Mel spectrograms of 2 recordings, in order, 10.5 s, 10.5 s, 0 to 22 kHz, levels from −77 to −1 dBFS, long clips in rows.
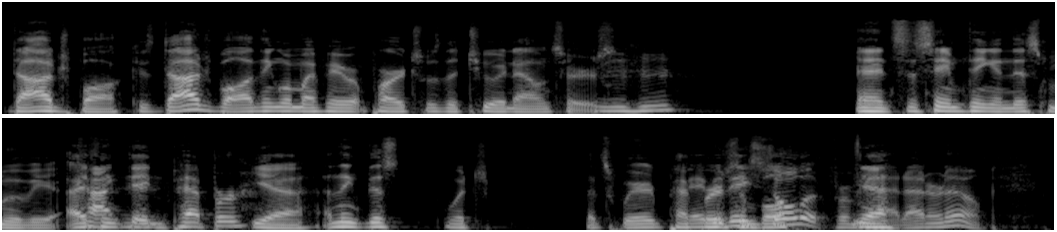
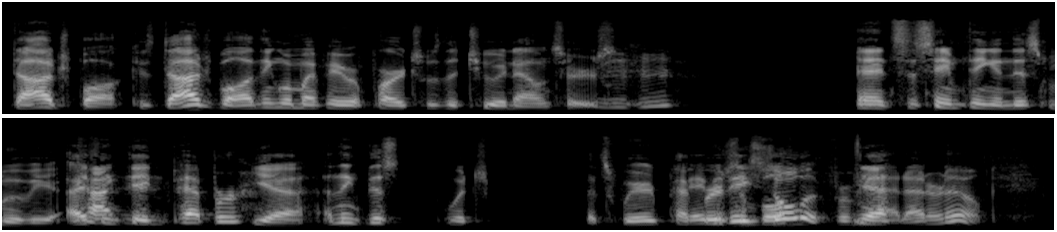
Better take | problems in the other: first | thin; very; fading below 350 Hz

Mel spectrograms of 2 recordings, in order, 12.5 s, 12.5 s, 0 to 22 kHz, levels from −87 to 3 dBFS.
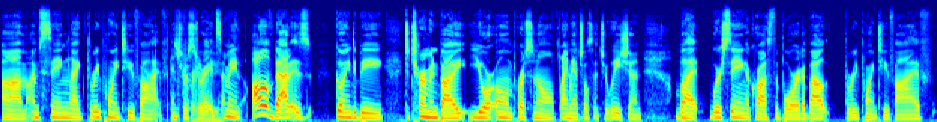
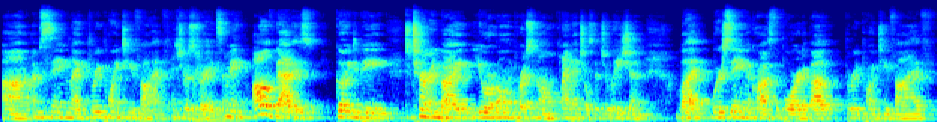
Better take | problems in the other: first | room echo; noticeable; dies away in 0.6 s // off-mic speech; far

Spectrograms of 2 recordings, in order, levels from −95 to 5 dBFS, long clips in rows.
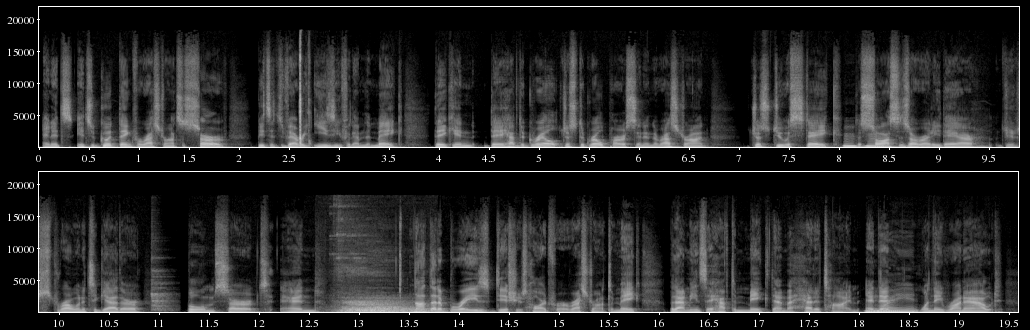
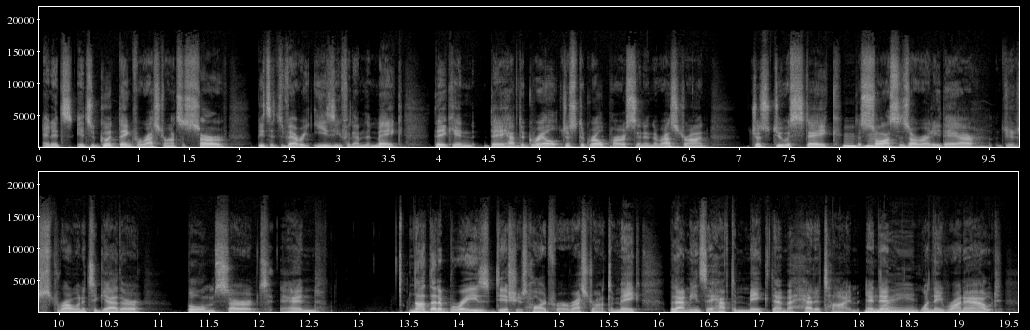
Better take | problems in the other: second | keyboard typing; very faint; at 2.5 s; peak 1 dB above the speech // clattering dishes; faint; at 11 s; peak 15 dB below the speech // dog barking; loud; from 13 to 14 s; peak 4 dB above the speech

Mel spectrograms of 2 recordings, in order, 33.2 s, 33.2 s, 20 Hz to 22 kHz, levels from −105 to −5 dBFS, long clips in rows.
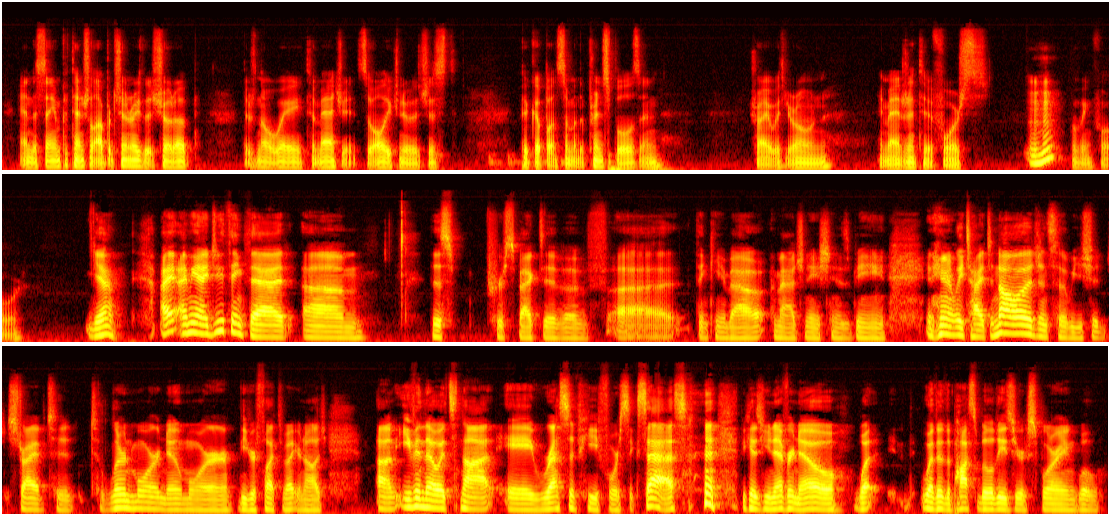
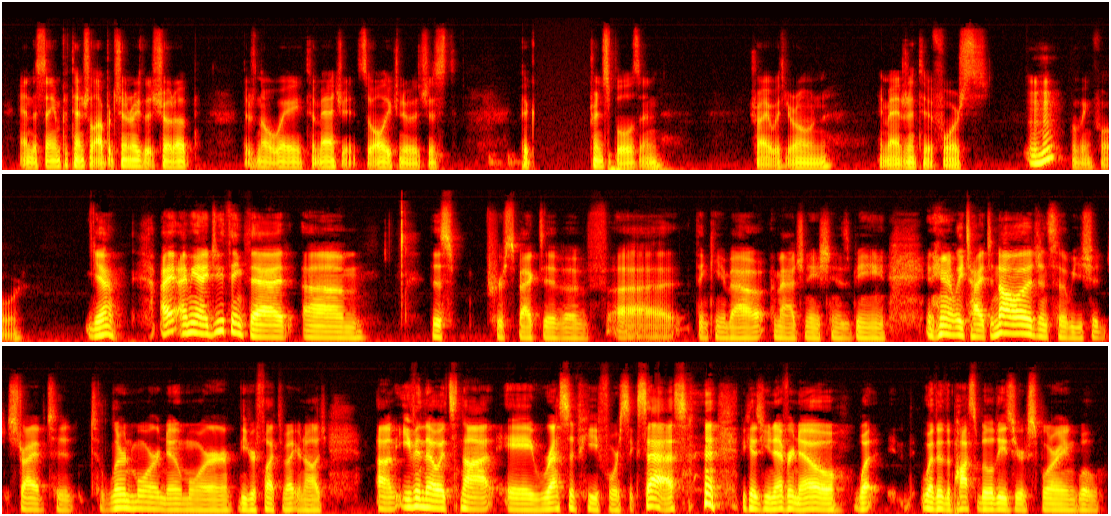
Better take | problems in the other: first | audio cutting out; at 5.5 s for 0.5 s

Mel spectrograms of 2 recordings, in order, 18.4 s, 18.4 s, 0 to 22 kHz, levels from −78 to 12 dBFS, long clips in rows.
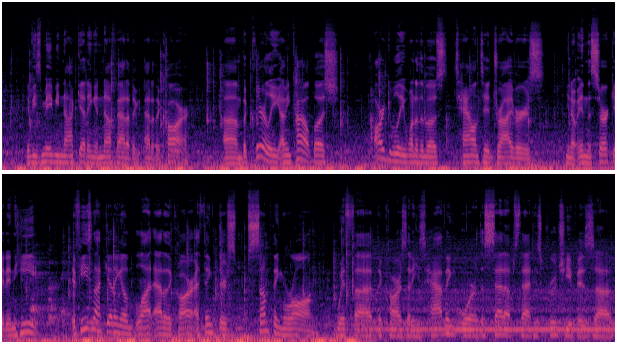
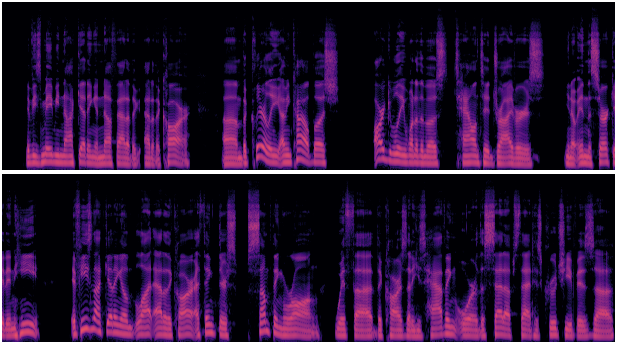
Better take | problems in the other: second | household noises; loud; throughout; 6 dB below the speech

